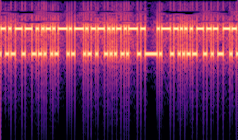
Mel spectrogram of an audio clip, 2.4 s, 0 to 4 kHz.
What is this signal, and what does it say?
RTTY, about 45.45 baud. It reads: AND SEVERAL
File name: fsk850 / USS-Massachusetts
